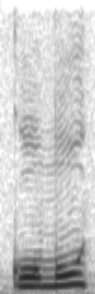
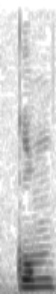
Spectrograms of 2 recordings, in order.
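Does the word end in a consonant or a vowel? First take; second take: vowel; consonant. First: The word ends with an added u vowel. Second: The word ends on a closed m sound. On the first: The word links to the next word. "उसका सुकून हटाकर पेश डाल दिया" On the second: The word stands alone. "कुम तो आप पढ़ चुकी हैं"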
